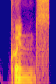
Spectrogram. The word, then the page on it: quince: British English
